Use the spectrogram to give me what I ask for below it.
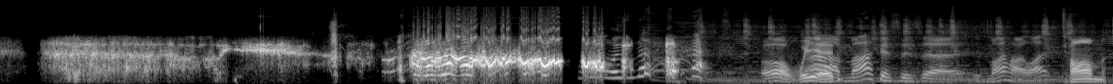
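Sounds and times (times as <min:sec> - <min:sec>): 
loud raspy breathing by a radio contest caller over a phone line: 0:00.0 - 0:00.4
laughter: 0:03.2 - 0:07.1
speech: 0:08.5 - 0:11.1.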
